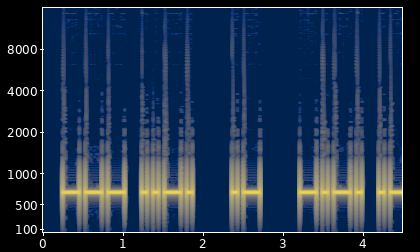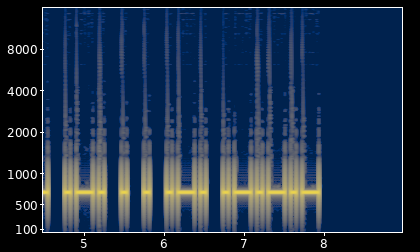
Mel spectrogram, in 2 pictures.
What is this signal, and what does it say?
Morse code, heard as a keyed tone, about 17 wpm, 700 Hz. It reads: OF A CAREER.
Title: Sentences from Top 1000 Words - Review Part 6 - 17wpm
